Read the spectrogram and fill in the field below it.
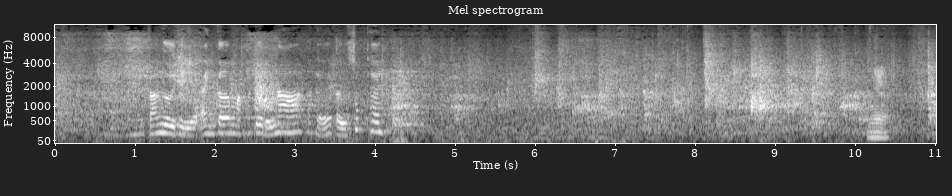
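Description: Men murmur and chatter in a large echoing hall.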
